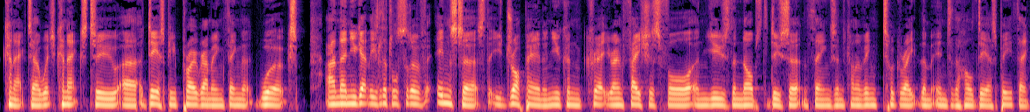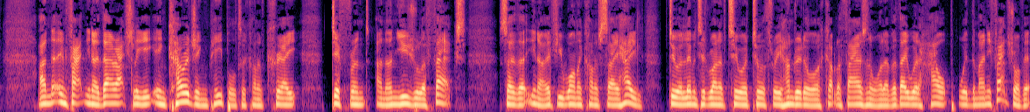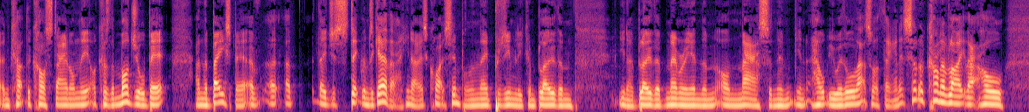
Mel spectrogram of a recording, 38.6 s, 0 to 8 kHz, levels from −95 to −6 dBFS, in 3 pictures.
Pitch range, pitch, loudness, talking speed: 120-140 Hz, 130 Hz, -17 LUFS, 260 wpm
